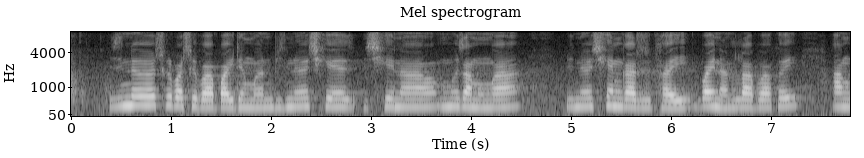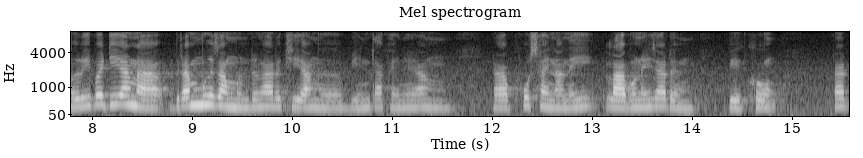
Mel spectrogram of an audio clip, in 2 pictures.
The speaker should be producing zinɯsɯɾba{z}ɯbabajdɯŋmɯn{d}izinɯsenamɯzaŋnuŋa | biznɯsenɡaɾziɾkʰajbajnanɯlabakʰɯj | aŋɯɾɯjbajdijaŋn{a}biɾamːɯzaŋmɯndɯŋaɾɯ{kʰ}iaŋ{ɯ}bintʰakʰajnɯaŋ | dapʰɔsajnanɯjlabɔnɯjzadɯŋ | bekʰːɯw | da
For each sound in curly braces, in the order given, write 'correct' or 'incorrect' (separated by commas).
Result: incorrect, incorrect, correct, correct, correct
